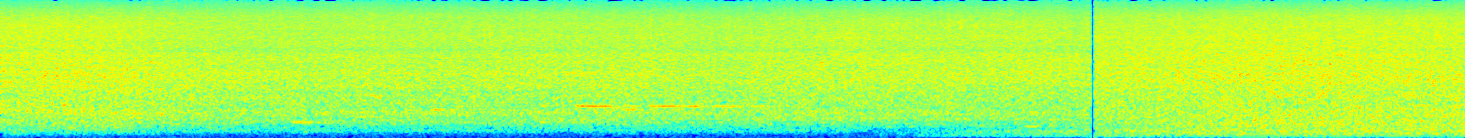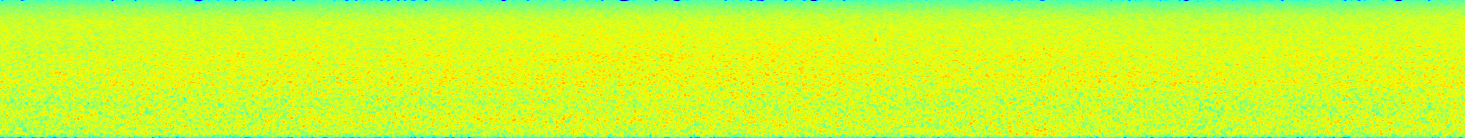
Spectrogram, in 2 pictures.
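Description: Heavy sudden downpour pouring onto pavement, a steady hiss that becomes louder and deeper from about eleven seconds in.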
